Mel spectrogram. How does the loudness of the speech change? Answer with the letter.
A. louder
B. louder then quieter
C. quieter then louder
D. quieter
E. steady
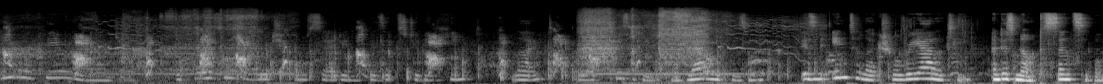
A.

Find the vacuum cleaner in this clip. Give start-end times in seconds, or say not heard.
0.0-3.0, 5.8-8.3.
